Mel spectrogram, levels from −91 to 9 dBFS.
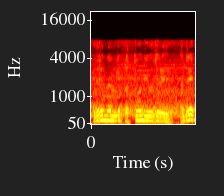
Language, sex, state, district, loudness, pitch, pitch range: Kannada, male, Karnataka, Dharwad, -14 LUFS, 165 Hz, 145-170 Hz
